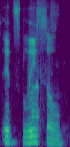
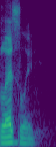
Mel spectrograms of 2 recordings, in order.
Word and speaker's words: Liesl: By the way, it's Liesl. It's Liesl. – What did I say? – You said Leslie. – I didn't say Liesl. – No, you said it wrong. – She's been on our show. – We had her on the show. She said it rhymes with diesel.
